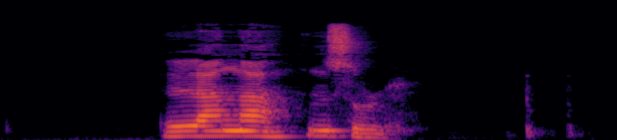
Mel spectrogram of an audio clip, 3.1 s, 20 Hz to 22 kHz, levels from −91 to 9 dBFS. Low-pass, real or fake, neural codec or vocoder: 10.8 kHz; real; none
